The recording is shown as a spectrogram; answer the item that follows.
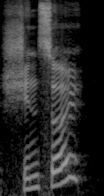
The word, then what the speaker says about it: Shinso: Uh, we also see um, Shiso. I think I'm pronouncing his name wrong. Shinso, the gentleman, the young boy Shinso, who can.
